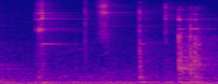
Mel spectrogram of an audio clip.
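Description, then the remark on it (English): Beer glasses clink together several times in a toast, bright ringing taps arriving in an irregular cluster, fairly crisp, with no talking. “Well, I'm having a drink. I'm having a drink.”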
